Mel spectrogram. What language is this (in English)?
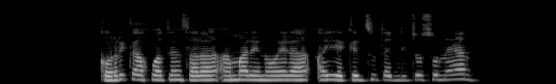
Basque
